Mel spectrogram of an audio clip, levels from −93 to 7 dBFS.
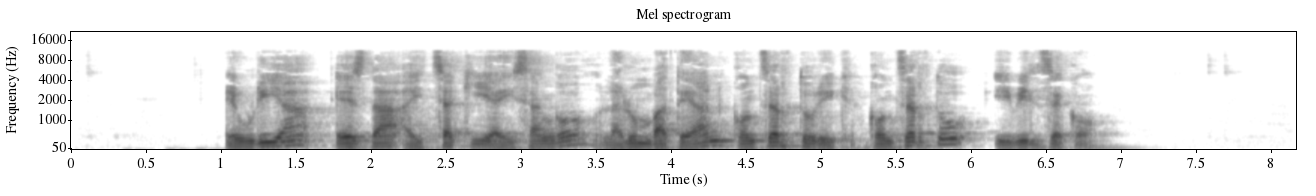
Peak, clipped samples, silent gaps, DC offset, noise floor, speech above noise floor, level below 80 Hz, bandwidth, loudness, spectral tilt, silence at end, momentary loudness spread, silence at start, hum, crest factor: -8 dBFS; under 0.1%; none; under 0.1%; -80 dBFS; 55 dB; -50 dBFS; 11.5 kHz; -26 LUFS; -5.5 dB/octave; 1.3 s; 7 LU; 1.05 s; none; 20 dB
